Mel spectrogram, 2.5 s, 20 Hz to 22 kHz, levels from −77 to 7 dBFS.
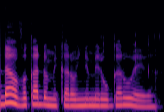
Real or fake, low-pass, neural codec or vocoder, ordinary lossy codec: real; 19.8 kHz; none; none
